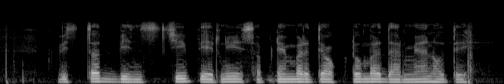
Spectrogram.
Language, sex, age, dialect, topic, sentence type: Marathi, male, 18-24, Varhadi, agriculture, statement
